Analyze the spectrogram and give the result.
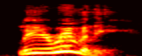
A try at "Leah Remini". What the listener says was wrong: it sounds like you're saying a remedy that's her name leah remini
